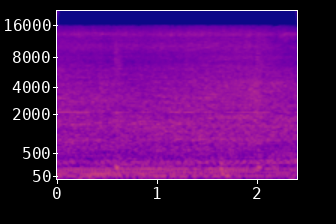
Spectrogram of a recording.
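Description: Engine of a pressure-washing rig running steadily, a low even drone.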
